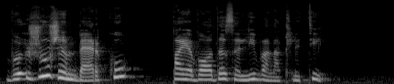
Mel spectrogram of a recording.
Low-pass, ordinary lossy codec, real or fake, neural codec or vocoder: none; none; real; none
